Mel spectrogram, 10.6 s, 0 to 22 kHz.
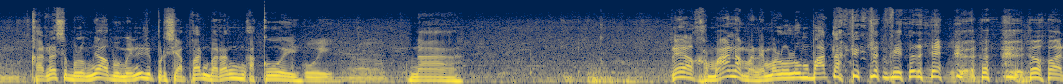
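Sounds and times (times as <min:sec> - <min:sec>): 
steady rain pouring down: 0:00.0 - 0:10.6
speech: 0:00.4 - 0:04.8, 0:06.7 - 0:10.6
thunder: 0:05.6 - 0:06.7
laughter: 0:08.2 - 0:10.6.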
